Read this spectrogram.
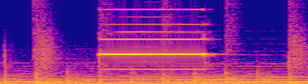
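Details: Old Maytag dryer heating element that stays on, tested with a multimeter across its terminals: short, clear high beep of about half a second shows continuity through the element loop, so the element is intact; element suspected of touching the housing.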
